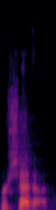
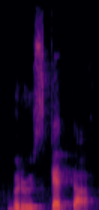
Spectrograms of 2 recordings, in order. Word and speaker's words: bruschetta: A lot of people say bruschetta. No, guys, it's pronounced bruschetta.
